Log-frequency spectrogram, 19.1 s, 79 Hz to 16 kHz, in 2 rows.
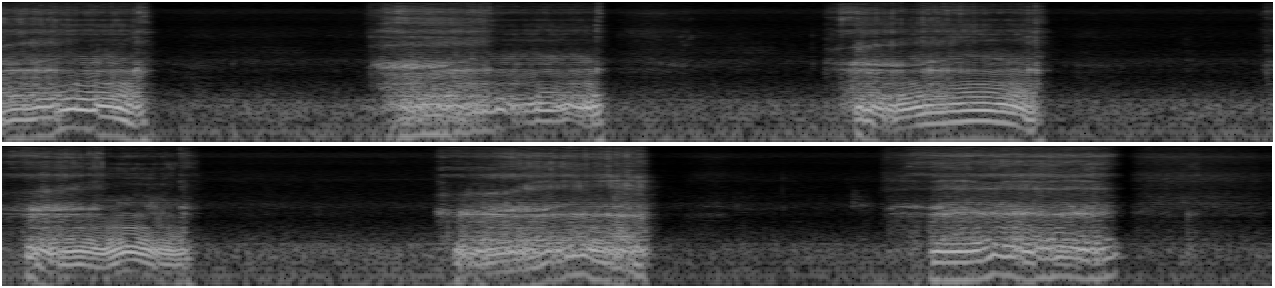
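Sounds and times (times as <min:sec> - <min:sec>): loud rough snoring: 0:00.0 - 0:01.2, 0:02.7 - 0:04.6, 0:06.2 - 0:07.9, 0:09.4 - 0:11.0, 0:12.8 - 0:14.5, 0:16.1 - 0:18.0.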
